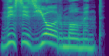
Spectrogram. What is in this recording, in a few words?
Female Draenei Concede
